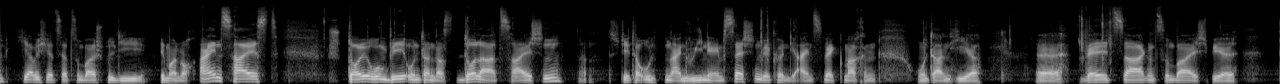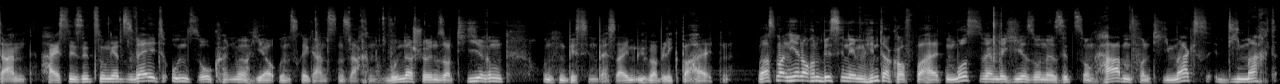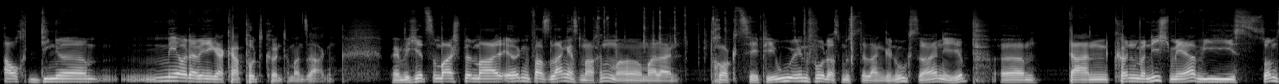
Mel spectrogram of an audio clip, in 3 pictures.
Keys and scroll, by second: 3.6 ctrl+b, 4.6 $, 7.5 BackSpace, 10.5-11.4 typing, 13.7 ctrl+b, 13.9 s, 15.9 Down, 16.2 Up, 16.5 Down, 16.9 Up, 21.3 Up, 22.6 Return, 31.0-33.5 typing, 33.5 Tab, 34.0 Return.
